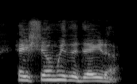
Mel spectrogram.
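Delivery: ordinary delivery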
